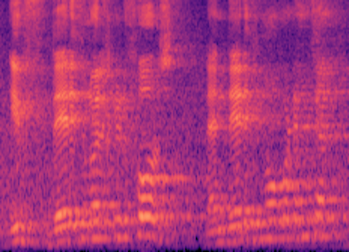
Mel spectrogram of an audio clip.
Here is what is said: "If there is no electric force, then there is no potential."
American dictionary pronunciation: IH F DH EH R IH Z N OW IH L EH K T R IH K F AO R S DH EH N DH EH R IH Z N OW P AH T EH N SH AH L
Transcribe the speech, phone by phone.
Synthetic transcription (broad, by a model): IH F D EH R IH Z N OW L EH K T IH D F AO R S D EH N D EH R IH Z N OW P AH T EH N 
